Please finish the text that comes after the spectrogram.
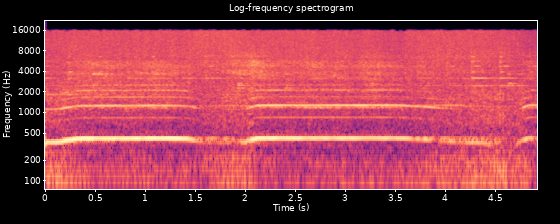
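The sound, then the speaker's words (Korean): A steam train, the special train carrying Abraham Lincoln's remains home to Illinois, rumbles along with a loud, sustained whistle blowing in long blasts, briefly dipping and rising again, over a steady low chugging and hiss. No voices are present. “그리고 나서 유해는 특별 열차에 실려서 고향인 일리노이로 돌아갔습니다.”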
